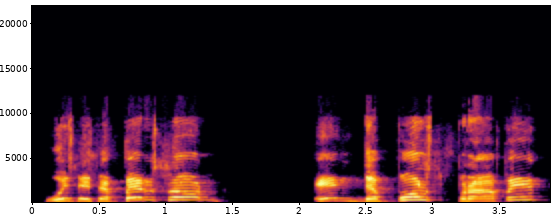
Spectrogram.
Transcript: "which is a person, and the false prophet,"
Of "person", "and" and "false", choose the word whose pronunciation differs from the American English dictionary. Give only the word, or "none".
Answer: false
